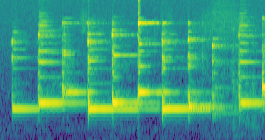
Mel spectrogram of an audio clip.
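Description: A phone ringtone plays a quick, bright electronic melody of repeated short tonal notes, steady and fairly loud, with no voices over it.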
